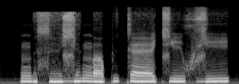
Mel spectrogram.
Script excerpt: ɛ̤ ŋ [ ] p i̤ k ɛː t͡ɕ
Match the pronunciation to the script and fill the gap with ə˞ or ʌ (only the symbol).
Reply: ʌ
